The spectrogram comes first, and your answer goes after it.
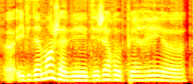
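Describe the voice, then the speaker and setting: A woman in her fifties from Paris, talking as a guest in a casual radio interview, chatty and pausing often with fillers. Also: low-pitched, steady tone, dark tone, in a large hall, a little hiss or hum. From Paris, France. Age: 50s. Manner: chatty, hesitant with many fillers. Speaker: guest, community space coordinator.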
